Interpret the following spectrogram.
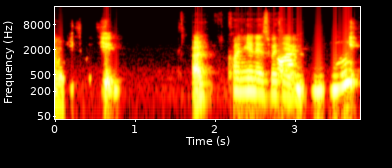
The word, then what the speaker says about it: Kuan Yin: Kuan Yin, love. Yeah. What's going to happen Kuan there? Yin is with you. Hey? Kuan Yin is with Kuan you.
